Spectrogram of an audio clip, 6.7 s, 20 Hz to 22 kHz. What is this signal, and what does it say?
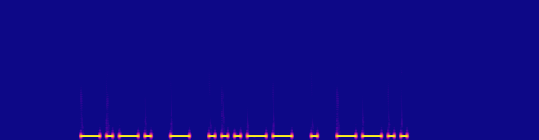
Morse code, heard as a keyed tone, about 15 wpm, 700 Hz. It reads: CT3EZ
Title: DXCC-100 Call Signs - 5 Characters - Repeated 3x - 15wpm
